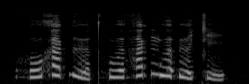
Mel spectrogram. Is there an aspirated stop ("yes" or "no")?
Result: yes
